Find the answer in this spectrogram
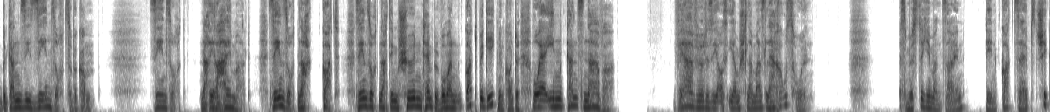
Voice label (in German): Erzaehlung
